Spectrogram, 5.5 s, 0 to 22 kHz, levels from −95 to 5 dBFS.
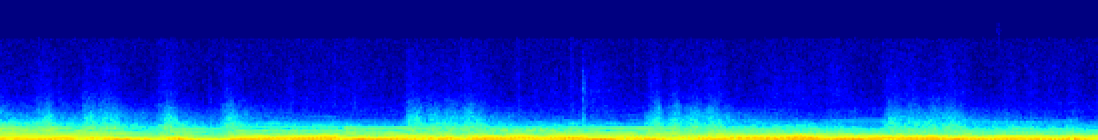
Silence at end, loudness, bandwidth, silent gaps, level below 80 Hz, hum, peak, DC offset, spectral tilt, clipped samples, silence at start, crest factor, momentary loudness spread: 0 s; -28 LUFS; 5.4 kHz; none; -32 dBFS; none; -14 dBFS; 0.3%; -10 dB/octave; under 0.1%; 0 s; 12 dB; 3 LU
